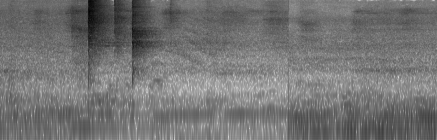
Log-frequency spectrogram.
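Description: Restaurant room tone with a steady low hum, broken about a second in by two sharp clinks half a second apart, like tableware knocking. Near the end the low rumble grows louder.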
